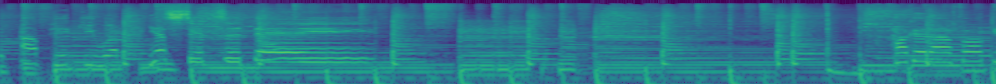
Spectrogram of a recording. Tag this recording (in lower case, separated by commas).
music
